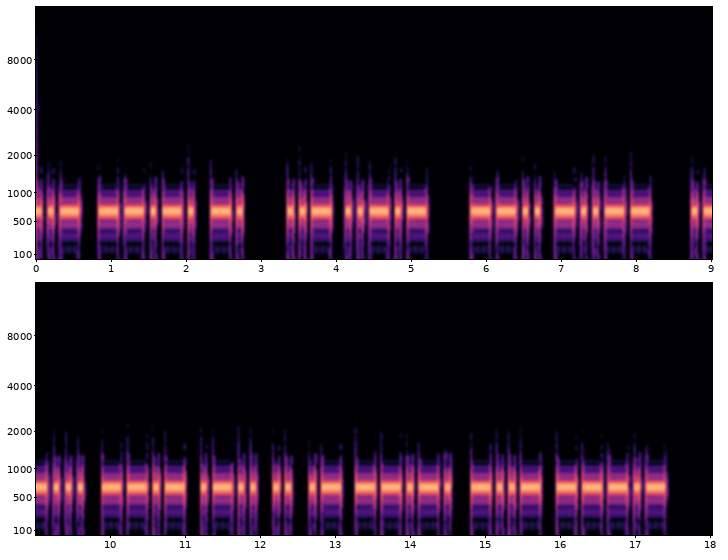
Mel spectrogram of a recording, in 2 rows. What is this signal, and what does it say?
Morse code (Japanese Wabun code), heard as a keyed tone, hand-sent with a paddle, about 15 wpm, 660 Hz. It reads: … ウミ フユ オネガイシマス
